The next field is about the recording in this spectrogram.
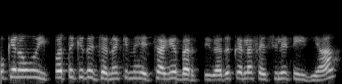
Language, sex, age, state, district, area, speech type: Kannada, female, 60+, Karnataka, Chikkaballapur, urban, conversation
